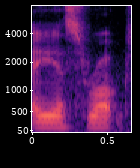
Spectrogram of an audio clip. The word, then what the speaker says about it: ASRock: is important so we have an as Rockwell asrock depending on pronunciation X 370 Taichi motherboard with AP 4.60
